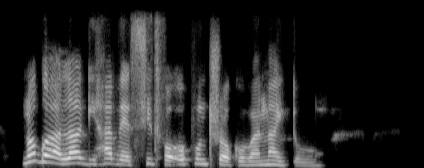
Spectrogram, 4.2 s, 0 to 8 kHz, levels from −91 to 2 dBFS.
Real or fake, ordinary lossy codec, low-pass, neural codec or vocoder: fake; none; 7.2 kHz; codec, 16 kHz, 2 kbps, X-Codec, HuBERT features, trained on general audio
